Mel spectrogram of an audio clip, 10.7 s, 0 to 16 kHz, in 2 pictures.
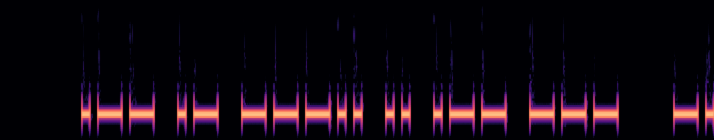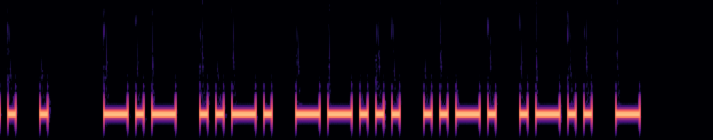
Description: Morse code, heard as a keyed tone, about 20 wpm, 700 Hz. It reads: WA8IWO DE KF7FLT
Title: USA Callsign DE Callsign 20wpm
